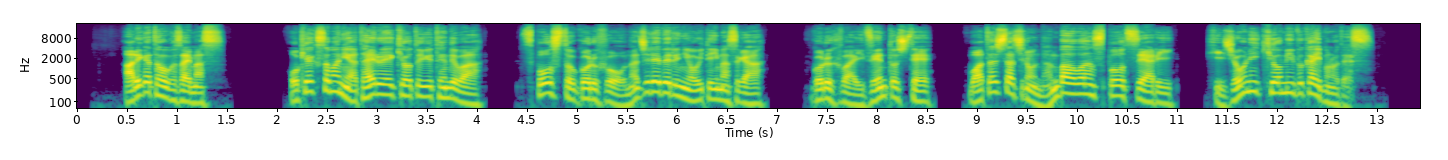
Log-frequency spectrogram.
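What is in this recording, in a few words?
Japanese, male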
